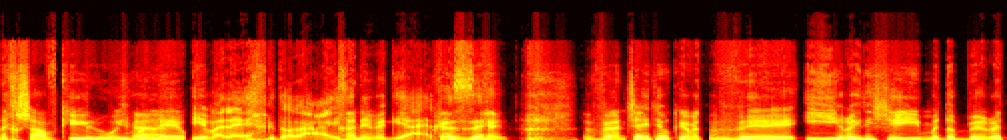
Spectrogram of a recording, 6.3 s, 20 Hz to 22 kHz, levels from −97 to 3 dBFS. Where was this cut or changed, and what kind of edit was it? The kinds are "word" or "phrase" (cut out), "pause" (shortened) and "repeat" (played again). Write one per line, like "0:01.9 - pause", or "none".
0:01.1 - word
0:01.6 - word
0:02.1 - word
0:02.7 - word
0:03.9 - word
0:04.4 - word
